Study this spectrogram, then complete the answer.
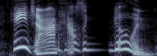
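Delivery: very high, squeaky hello; hammed-up falsetto sales greeting; exaggerated greeting. Shown as a demonstration. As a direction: overdo it in a comically high voice. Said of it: "I'm kinda exaggerating it".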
